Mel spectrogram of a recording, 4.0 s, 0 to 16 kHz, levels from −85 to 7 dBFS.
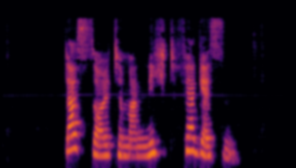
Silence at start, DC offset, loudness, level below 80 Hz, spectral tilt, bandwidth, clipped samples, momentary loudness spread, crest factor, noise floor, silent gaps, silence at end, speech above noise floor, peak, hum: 0.85 s; under 0.1%; -22 LUFS; -74 dBFS; -3 dB/octave; 11.5 kHz; under 0.1%; 18 LU; 24 dB; -79 dBFS; none; 0.8 s; 56 dB; -2 dBFS; none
